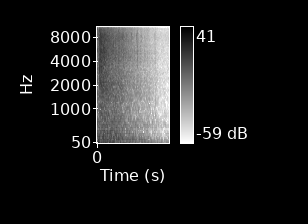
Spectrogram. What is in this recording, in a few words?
hit plexiglass; hits; Tony Hawk's Project 8; XBOX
